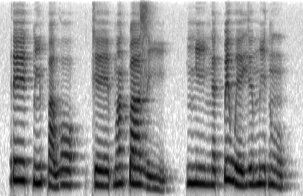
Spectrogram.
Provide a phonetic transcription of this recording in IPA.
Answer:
ɾeː˦k͡pĩ˨˦ pa˨wɔ˦ | keː˨bã˦k͡pa˦ ziː˨ | ɲiː˨ŋɛ˨k͡pe˦we˨ jɪ˦mi˦ɗũ˨

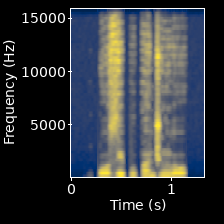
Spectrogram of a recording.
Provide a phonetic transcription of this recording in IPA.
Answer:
k͡pɔ˨ ze˦pʊ˨pã˨ d͡ʒũ˦lɔ˨

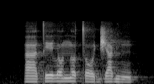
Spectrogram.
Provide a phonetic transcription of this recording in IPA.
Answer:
a˨te˧ lɔ˧nɔ˧tɔ˨d͡ʒa˧ ɡũ˨

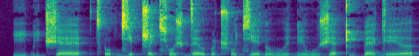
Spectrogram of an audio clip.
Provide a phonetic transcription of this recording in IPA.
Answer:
iɓiɡ ʃɛ | t͡sʼoʔd͡ʑeʔʈ͡ʂɛt͡ɕʰoʃ dɛʊ̯ʔʊ ʈ͡ʂʰot͡ɕeɗʊ wuɪ̯ɠɪ wuʃɛʔkʼi ɓɛ ɡeə̯

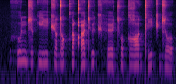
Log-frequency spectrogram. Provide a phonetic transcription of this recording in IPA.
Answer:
hund͡zɵk jit͡ʃɔd ɔkʰuqʼɵtʰʉt͡ʃ høtʰok ʁɔd tʼit͡ʃd͡zo

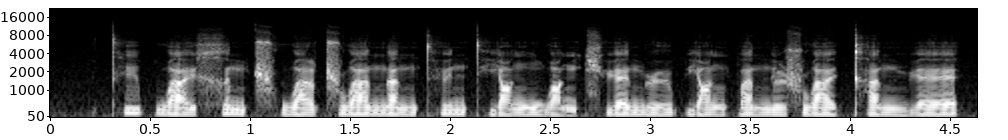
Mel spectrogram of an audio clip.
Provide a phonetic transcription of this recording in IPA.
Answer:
t̪ʰi˥pwa̰˨˩ɪ̯ xə˥˩nʈ͡ʂʰwä̰˨˩ ʈ͡ʂwa˥na˧˥n t̪ʰy˥nt̪ʰjɑ˧˥ŋ mwɑ̰˨˩ŋt͡ɕʰɥɛ˥nɻɻ̩˧˥ pjɑ˥˧ŋ pa˥˩ny˧˥ʂwa˥˧ɪ̯kʰa˥˩n mɥɛ˧˥

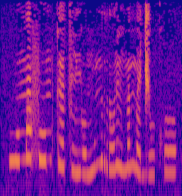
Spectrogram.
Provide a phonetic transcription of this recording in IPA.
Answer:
wo˦ma˦foː˦m kɛ˦ t͡si˨joː˨ŋu˦m ro˨˦ɾĩ˨mɛ˦ mɛ˨d͡ʒuː˨kʰoː˦

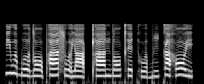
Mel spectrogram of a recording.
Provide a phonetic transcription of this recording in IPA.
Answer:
ju˥˨ə̯bɤː˧˩ dɔː˧˩pʰaː˧˥su˧˩ə̯ jaː˧˩k̚pʰaː˧˥n dɔː˧˥kʰe˧˥t̚hu˩ə̯ biː˩˧ka˥˨hɔː˥˨j

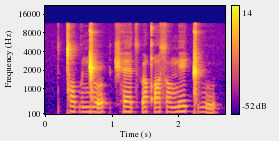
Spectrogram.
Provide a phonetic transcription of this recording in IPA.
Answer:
ǀɔɡʷeŋ͡ǁo | t͡ʃʰɛt͡sʼuqʼɔsɔ ŋe ɡ͡ǁu

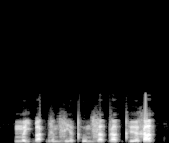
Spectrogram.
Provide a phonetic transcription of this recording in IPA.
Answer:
mə˧˩j ɓa˨˩k̚zə̤˨˩mzi̤˨˩ə̯ t̪ʰṳ˨˩m za˨˩t̚ɣa˨˩t̚ t̪ʰɨ˨˦ə̯xa˦˥t̚

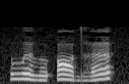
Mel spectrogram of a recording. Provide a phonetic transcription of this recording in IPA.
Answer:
βəðʊ ʔɒdʱɜ

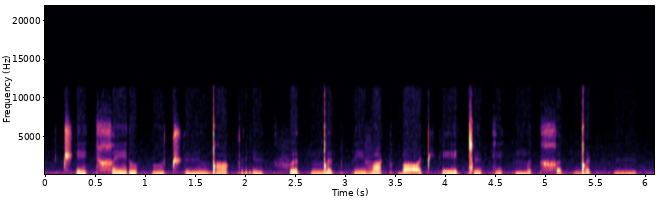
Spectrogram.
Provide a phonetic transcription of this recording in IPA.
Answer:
t͡ʃʼe˩˧kχe˩˧ɾu˧˥k͡pu˩˧ t͡ʃʼʉ˩˧ŋ͡ǃɒ˩krʉ˩˧kfə̰˧˥k ŋ͡ǃə̰˥kpe˩˧vɑ˥kɓɑ̰˩˧ t͡ʃʼḛ˧˥ ǀʉ˥ke˩˧k mə˧˥kχə̰˩kŋ͡ǃə̰˩˧kk͡pʉ˧˥

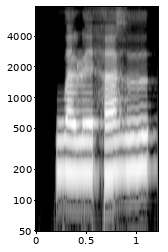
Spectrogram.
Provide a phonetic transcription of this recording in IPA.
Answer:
waɭɛha ɣɵ

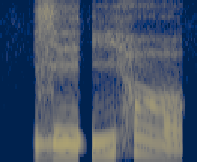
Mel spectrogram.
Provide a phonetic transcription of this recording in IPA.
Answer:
zeʔihɑ

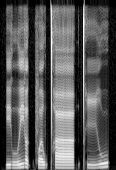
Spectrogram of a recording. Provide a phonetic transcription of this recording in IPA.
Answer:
juː˨˥jɐ˧k̚fɐ˧w t̪ʰaː˧ | t̪ʰiː˨˥w

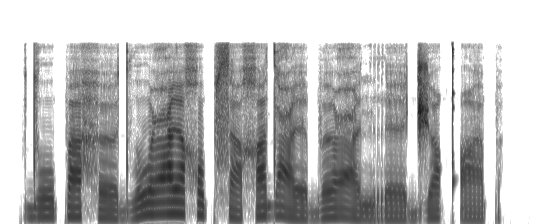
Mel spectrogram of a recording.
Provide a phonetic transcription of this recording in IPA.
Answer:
doː˧pa˧hœː˨d ðoː˦ʕɛː˦χo˧p sa˨χa˦d ʕɛː˨bœː˦ʕɛ˨nrɛː˨ d͡ʒœ˧qʼa˨p

